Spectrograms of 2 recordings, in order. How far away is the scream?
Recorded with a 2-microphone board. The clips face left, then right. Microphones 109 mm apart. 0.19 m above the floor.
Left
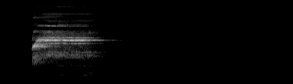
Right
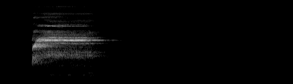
About 1.4 m.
